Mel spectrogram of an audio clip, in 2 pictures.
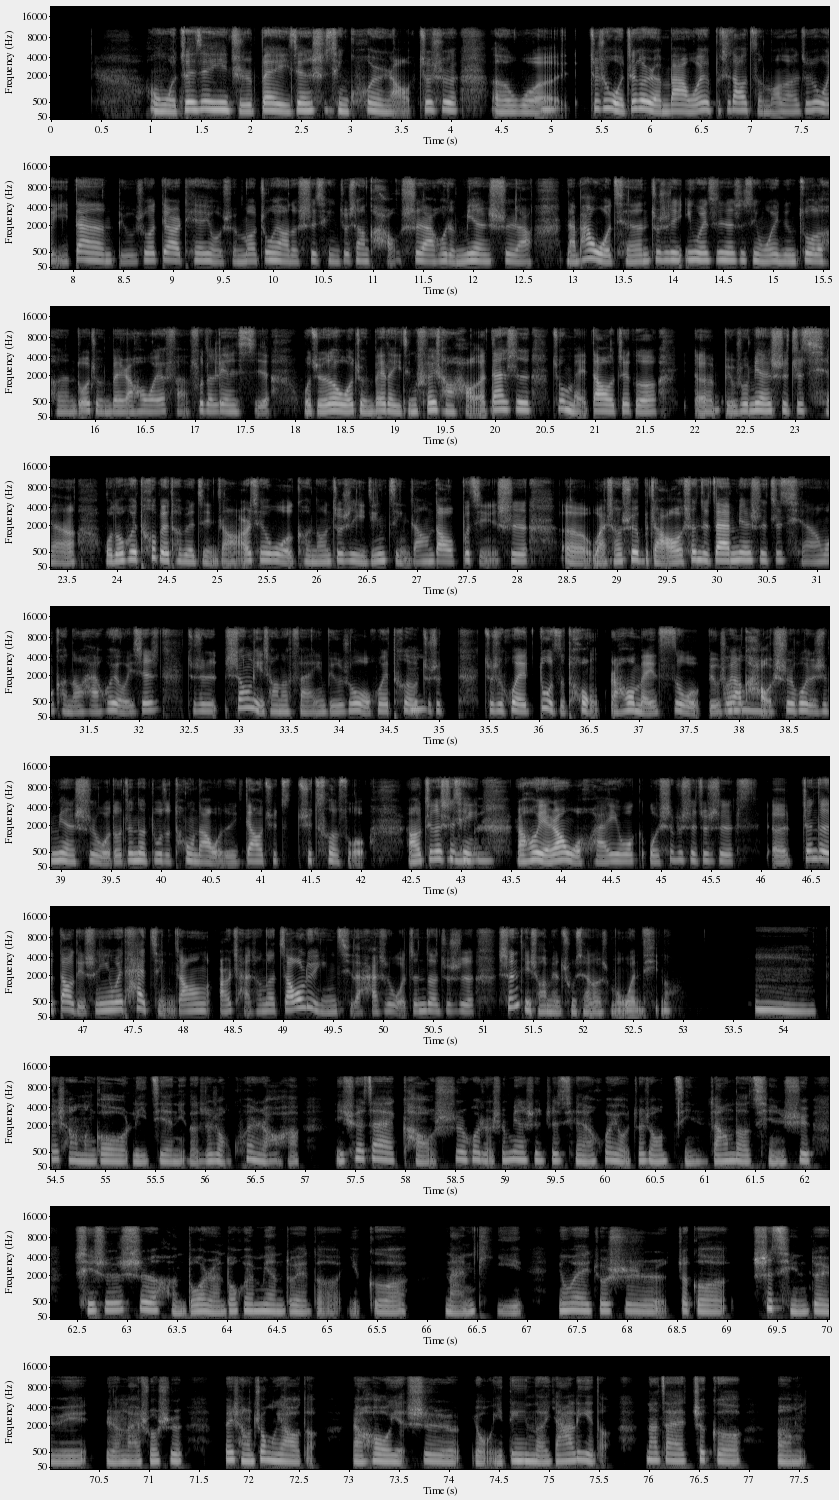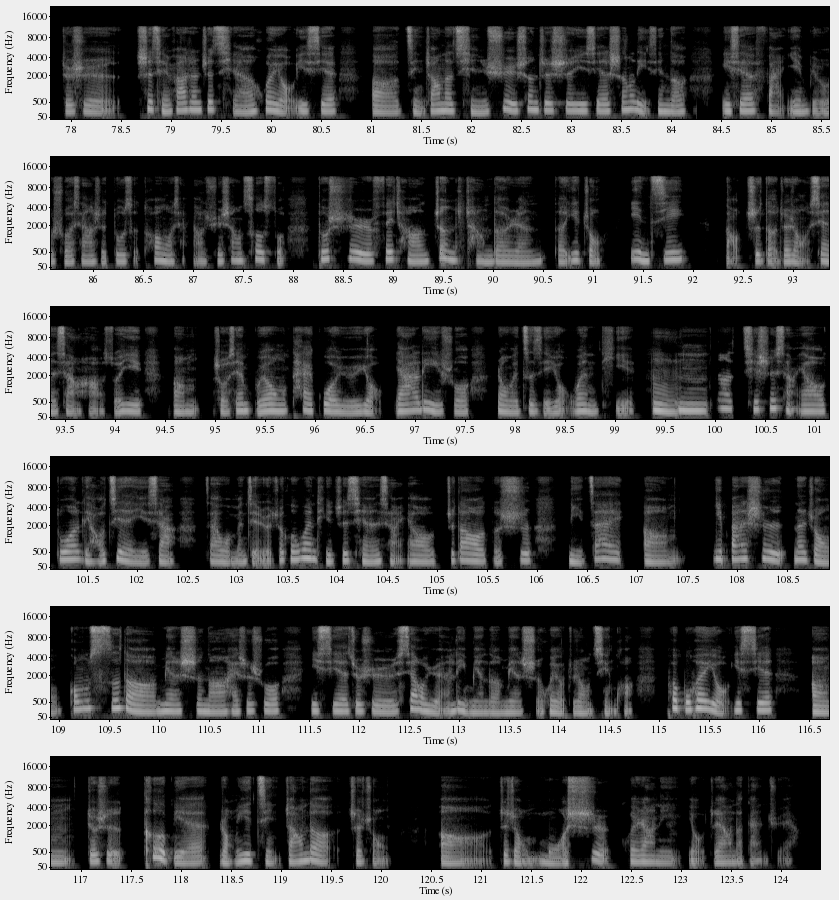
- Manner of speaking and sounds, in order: tapping
- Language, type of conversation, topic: Chinese, advice, 面试或考试前我为什么会极度紧张？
